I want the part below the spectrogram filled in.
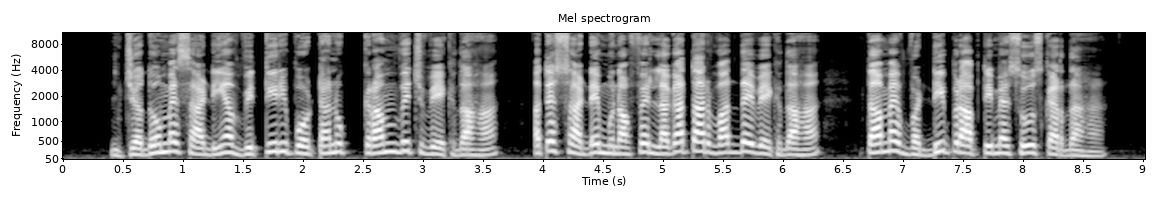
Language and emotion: Punjabi, happy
